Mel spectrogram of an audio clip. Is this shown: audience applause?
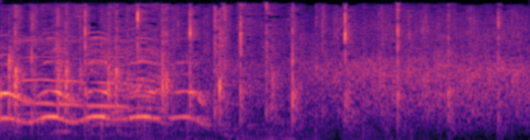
yes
